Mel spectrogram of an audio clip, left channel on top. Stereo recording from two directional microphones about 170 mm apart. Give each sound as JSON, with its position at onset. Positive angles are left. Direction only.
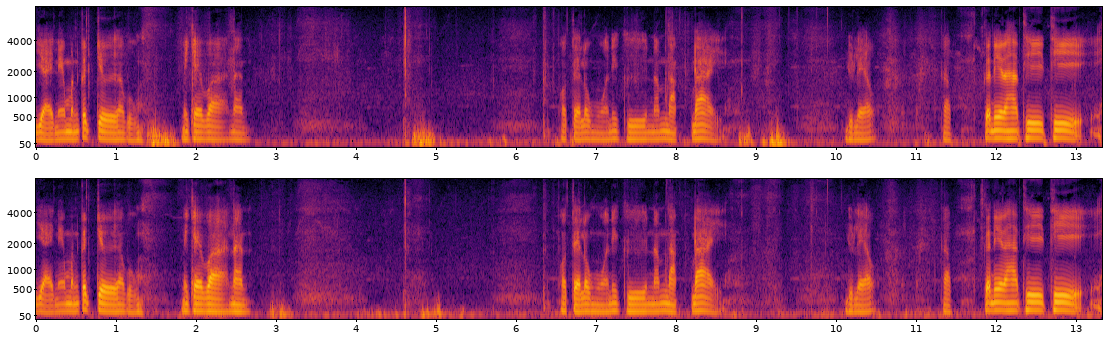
{"t": 0.0, "sound": "speech", "side_deg": 15}
{"t": 0.5, "sound": "speech", "side_deg": -5}
{"t": 2.1, "sound": "speech", "side_deg": -25}
{"t": 6.5, "sound": "speech", "side_deg": -15}
{"t": 9.8, "sound": "a sound", "side_deg": 0}
{"t": 11.5, "sound": "a sound", "side_deg": -15}
{"t": 11.9, "sound": "speech", "side_deg": 5}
